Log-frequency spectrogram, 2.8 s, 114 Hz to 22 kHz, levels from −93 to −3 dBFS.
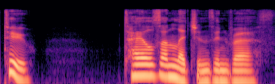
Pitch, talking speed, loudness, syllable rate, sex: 160 Hz, 130 wpm, -18 LUFS, 5.6 syllables/s, female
